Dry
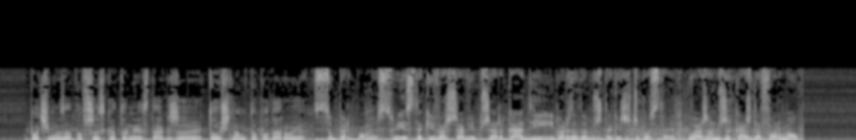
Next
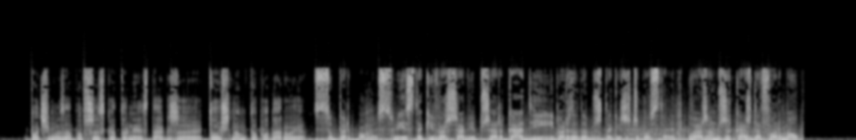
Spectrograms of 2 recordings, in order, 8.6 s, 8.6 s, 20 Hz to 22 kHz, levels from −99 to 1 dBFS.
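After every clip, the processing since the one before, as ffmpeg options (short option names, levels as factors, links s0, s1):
-af "anlmdn=1,bass=f=250:g=1,treble=f=4000:g=6,volume=0.841"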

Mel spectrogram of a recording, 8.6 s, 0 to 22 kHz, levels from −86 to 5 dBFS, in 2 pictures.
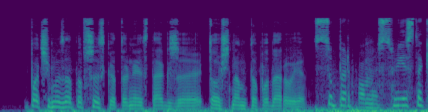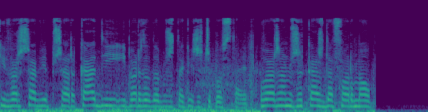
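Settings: -af anull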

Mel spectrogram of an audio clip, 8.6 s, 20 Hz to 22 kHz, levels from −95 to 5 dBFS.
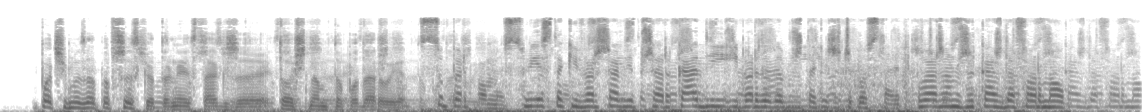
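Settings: -af "aecho=1:1:623|1246|1869|2492:0.251|0.105|0.0443|0.0186,volume=0.422"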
